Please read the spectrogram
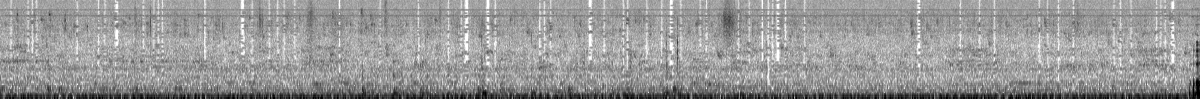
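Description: Faint scattered clicks and ticks of a small metal rebuildable vape tank being handled and its top cap screwed on, over a steady low hum and hiss.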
